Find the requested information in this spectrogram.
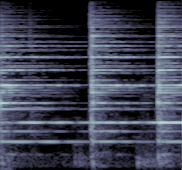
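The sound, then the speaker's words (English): An old fire station bell rung by a rope pull gives two bright strokes over a sustained, ringing metallic tone that lingers and decays between strikes. “a line of rope running up through the first and second floors to the roof, where, back in the day, it could be pulled to ring a bell. And yes, they kept the bell too.”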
